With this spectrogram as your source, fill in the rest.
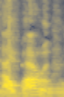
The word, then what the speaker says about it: Alvaro: Yes, Alvaro.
